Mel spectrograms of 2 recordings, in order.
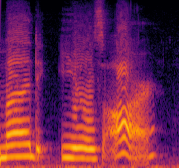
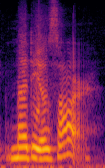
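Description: First: Each word is said separately, not joined. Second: The words run together as one linked word. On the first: "instead of saying" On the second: "we say"

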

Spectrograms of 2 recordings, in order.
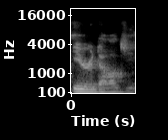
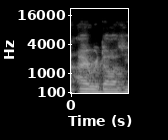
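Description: First: The first syllable sounds like "ear". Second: The first syllable sounds like "eye". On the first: It would be the study of the ear. The speaker calls it wrong. "not the ear" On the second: It is the study of the eye. The speaker calls it right. "It's the study of the eye"

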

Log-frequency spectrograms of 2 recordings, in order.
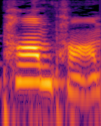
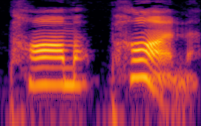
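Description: First: The word ends with an M sound. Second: The word ends with an N sound. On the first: This is the everyday form used in the media. The speaker calls it wrong. "it's the word people use in general" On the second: This is the form used by professionals. The speaker calls it right. "is actually pom-pon with an N"

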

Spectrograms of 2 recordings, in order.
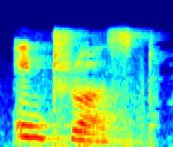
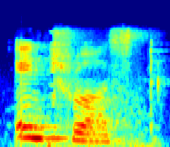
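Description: The two takes are said the same way.

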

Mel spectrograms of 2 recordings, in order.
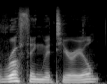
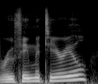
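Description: First: Roof has a short vowel, like woof. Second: Roof has a long oo vowel. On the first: The speaker calls it wrong. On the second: The speaker calls it right.

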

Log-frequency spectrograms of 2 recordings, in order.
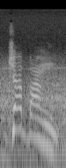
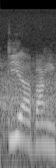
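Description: First: The name begins with a single 'ya' sound. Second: The name begins with a separate 'dee-a' sound. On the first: This is how the player wants to be called. The speaker calls it right. "Jabang will er gerufen werden" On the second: This is how most people say the name. The speaker calls it wrong. "nicht Diabang, wie die meisten sagen"

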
